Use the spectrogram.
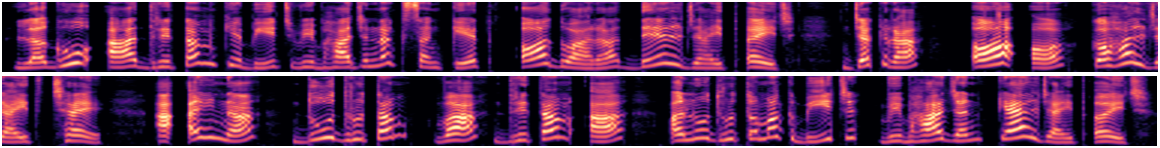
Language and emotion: Maithili, neutral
